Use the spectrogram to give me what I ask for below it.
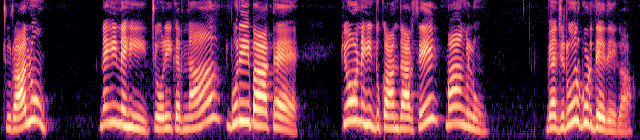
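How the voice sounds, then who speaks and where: A woman's voice: high voice, very animated, takes it slowly, exaggerated voice. A woman voicing a small, polite male rabbit who sweet-talks and pleads, in a plain storybook reading. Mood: musing. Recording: dull lo-fi recording.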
